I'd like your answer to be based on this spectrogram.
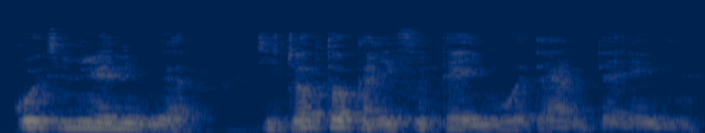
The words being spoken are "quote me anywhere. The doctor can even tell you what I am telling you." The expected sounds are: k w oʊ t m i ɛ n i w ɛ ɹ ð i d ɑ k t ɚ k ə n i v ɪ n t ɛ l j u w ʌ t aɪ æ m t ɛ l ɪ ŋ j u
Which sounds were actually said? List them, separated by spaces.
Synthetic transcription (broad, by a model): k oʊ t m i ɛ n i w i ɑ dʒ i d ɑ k t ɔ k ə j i f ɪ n t ɛ l j u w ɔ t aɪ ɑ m t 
